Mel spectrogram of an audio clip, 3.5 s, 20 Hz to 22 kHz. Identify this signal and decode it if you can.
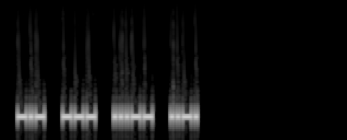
Morse code, heard as a keyed tone, about 40 wpm, spaced as for 29 wpm, 700 Hz. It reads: KO3F
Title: USA Call Signs - 4 Characters - 2x Character Spacing - 40wpm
